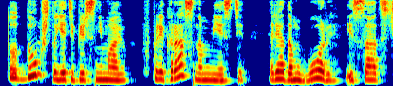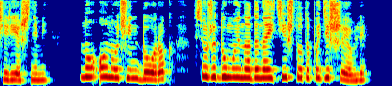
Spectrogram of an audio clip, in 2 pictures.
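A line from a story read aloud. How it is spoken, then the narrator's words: Sudden cooing. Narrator (Russian): вдруг проворковала Красовская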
